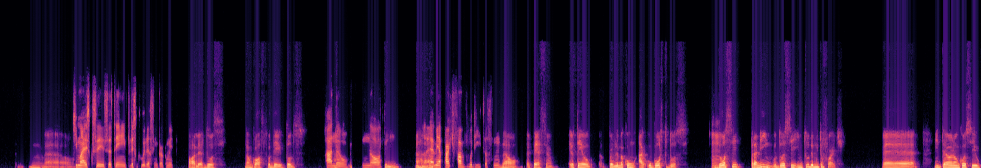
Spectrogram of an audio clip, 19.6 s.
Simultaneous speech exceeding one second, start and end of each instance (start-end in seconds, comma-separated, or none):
none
